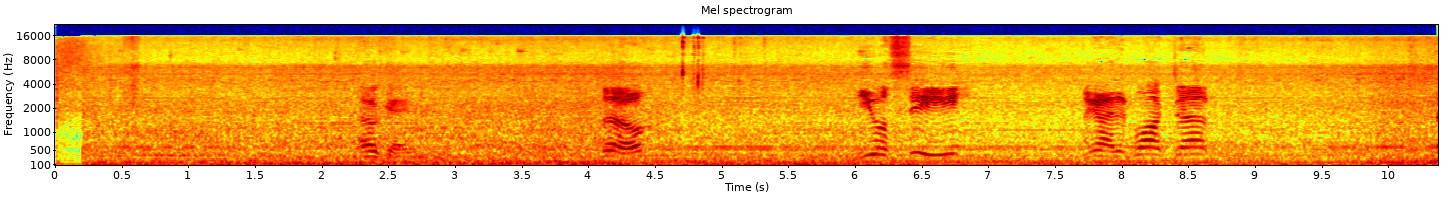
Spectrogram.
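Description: Steady low machinery drone, engine-like, running throughout, with short snatches of a man's voice about four times.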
